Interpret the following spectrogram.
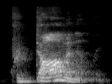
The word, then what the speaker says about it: predominantly: Predominantly. Dominantly. So use your accent. Yeah. Predominantly. You accent. Use it. Put an accent over the accented syllable.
